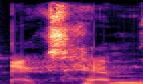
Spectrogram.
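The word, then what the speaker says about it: Exharm: of the holy state ex-harm they pronounce it x-hem though but it says ex harm villain potentially his name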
